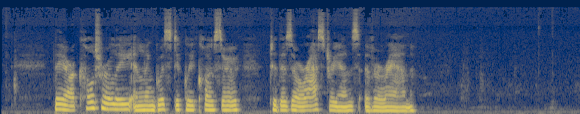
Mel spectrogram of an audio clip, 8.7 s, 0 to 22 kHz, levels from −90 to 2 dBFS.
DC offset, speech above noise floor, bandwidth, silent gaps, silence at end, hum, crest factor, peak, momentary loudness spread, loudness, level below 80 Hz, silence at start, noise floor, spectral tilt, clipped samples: under 0.1%; 35 dB; 16 kHz; none; 2.45 s; none; 14 dB; 0 dBFS; 6 LU; -14 LUFS; -44 dBFS; 0.2 s; -48 dBFS; -6 dB/octave; under 0.1%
